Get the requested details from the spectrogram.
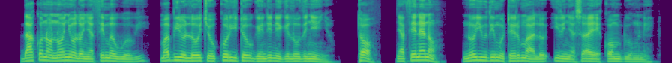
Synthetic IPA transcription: d̪akɔnɔnɔɲwɔlɔɲat̪ɪmawowi | mabiɾolot͡ʃokoɾitoːɡendinɪɡɪlʊd̪ɲɪɲɔ | tɔ | ɲat̪ɪnɛnɔ | nojud̪imoteɾmaloʔiɾɲasa̰jɛːkɔmdwoŋnɛ

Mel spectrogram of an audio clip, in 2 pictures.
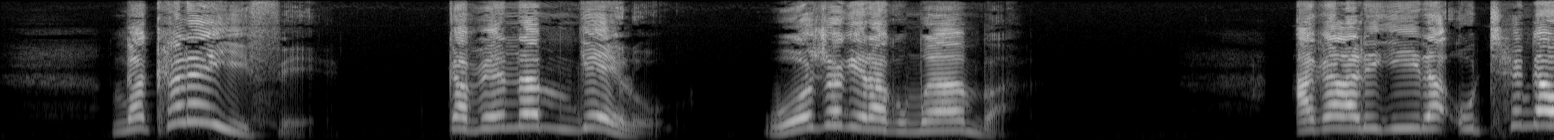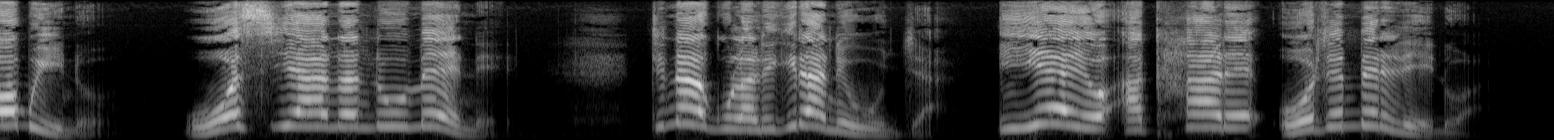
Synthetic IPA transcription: ŋɡakʰalɛifɛ̰ | kapɛnam̩ŋɡɛlɔ̰ | wɔt͡ʃɔkɛɾak̬umwaːmba̰ | akalalikiɾaʔutʰɛŋɡawaɓwinɔ | wɔsijanandiumɛnɛ | tinak̬ulalik̬iɾaniuːd͡ʒa̰ | ijɛjɔʔakʰalɛwɔt̬ɛmbɛɾɛɾɛːɗwa

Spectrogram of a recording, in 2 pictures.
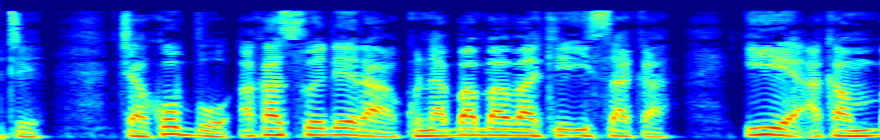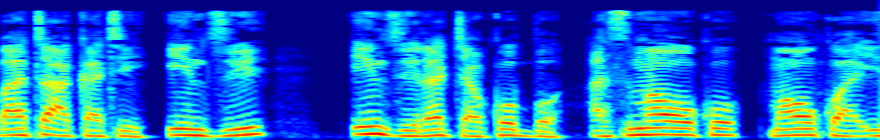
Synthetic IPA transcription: d͡ʒako̞bʱo̞ʔakaswe̞ɗe̞ɾakunaɓaɓaʋake̞isaːka | ije̞ʔa̰kamuɓataːkaːtiiː | nzwiɾad͡ʒako̞ːbʱo̞asimao̞ko̞mao̞koai

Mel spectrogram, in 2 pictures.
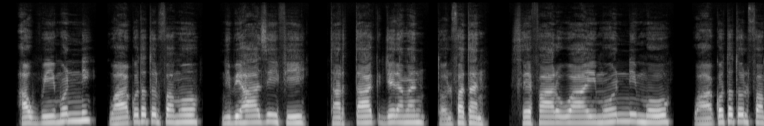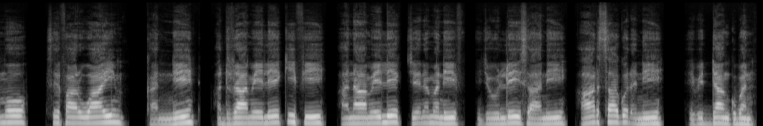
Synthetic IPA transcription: ʔɐwːiːmɔnːɪ | waːkʼɔt̪ɐt̪ɔlfɐmo̞ː | nɪbɪhaːziːfɪ | t̪ɐɾt̪aːkʼd͡ʒɛᶑɐmɐnt̪ɔlfɐt̪ɐn | sɛfaːɾwaːjɪmo̞ːnːɪmːo̞ː | waːkʼɔt̪ɐt̪ɔlfɐmo̞ː | sɛfaːɾwaːjiːŋ | kɐnːeːn | ɐd̪ɾaːmeːleːkiːfɪ | ɐnaːmeːleːk̚d͡ʒɛᶑɐmɐniːf | ɪd͡ʒo̞ːlːe̞ːɪsaːniː | aːɾsaːɡɔᶑɐniː | ɛbɪd̪ːaːŋɡʊbɐn

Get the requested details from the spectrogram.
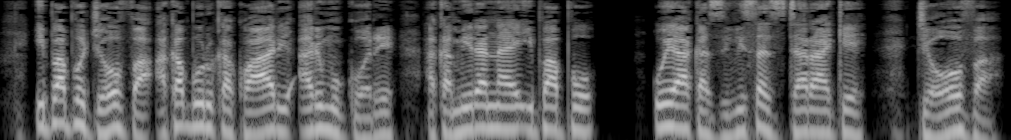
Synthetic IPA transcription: ipap̬o̞d͡ʒe̞ɦo̞vʱaʔakaɓuɾukakwaːɾiʔaɾimuɡʱo̞ːɾe̞ | akamiɾanajeipaːpo̞ | uje̞akaziʋisazitaɾaːke̞ | d͡ʒe̞ɦo̞ːvʱa

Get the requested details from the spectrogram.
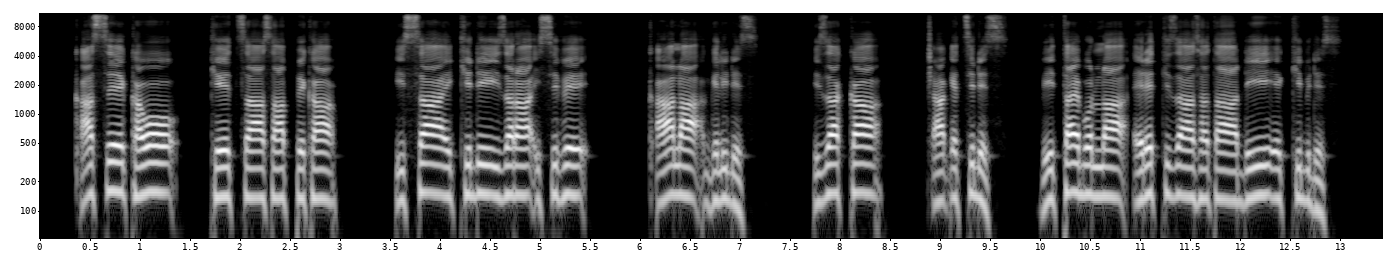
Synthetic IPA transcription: kʼɐsːɛkɐwɔ | ke̞ːt͡sːaːsaːpːɛkɐ | ʔɪsːaɛkːɪd̪ɪːzɐɾɐɪsːɪfɛ | kʼaːlɐɡɛlɪd̪ɛs | ʔɪzɐkːɐ | t͡ʃʼaːkʼɛt͡sːɪd̪ɛs | biːt̪ːɐjbɔlːɐʔɛɾɛt̪ːɪzɐːs̬ɐt̪ad̪iːɛkːɪbɪd̪ɛs

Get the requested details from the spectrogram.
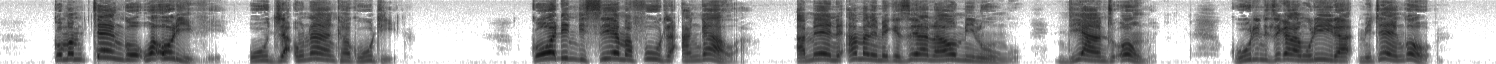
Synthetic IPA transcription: kɔmam̩tɛŋɡɔwaʔɔlivḭ | ud͡ʒaʔunaŋkʰakuːtḭ | kɔɗindisijɛmafut̬aʔaŋɡawa̰ | amɛnɛʔamalɛmɛk̬ɛzɛɾanawɔmilṵŋɡu | ndijɛantʰuʔɔmwɛ | kutindid͡zikalamuliɾamitɛːŋɡɔ

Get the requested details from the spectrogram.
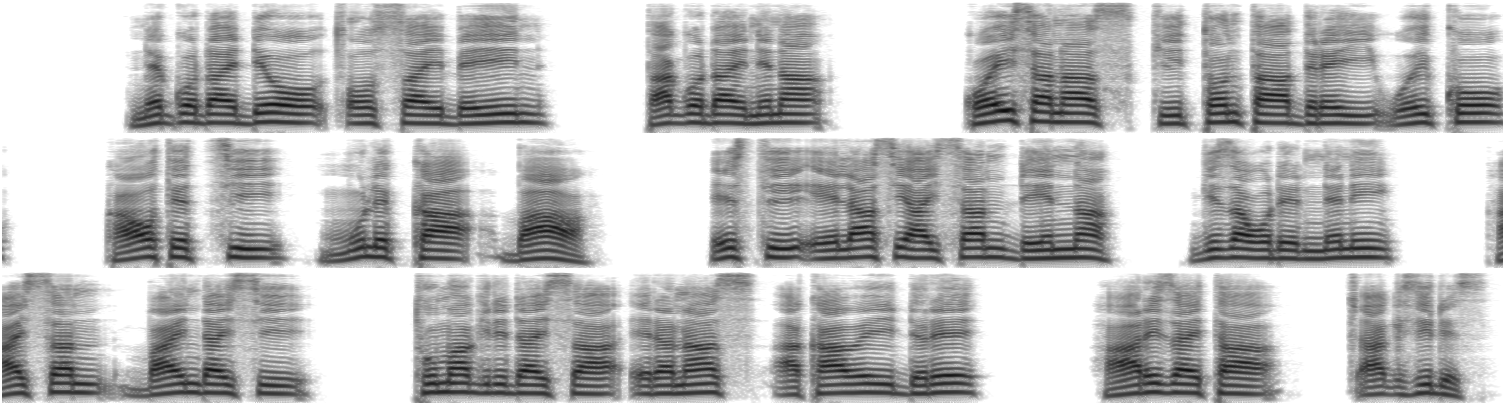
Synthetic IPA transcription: nɛɡɔd̪ɐjd̪ɛjɔt͡sʼo̞ːsːɐjbɛjiːn | t̪ɐɡɔd̪ɐjnɛnɐ | kɔjsɐnaːskiːt̪ːɔnt̪ːaːd̪ɛɾɛjwʔɔjkːɔ | kawɔt̪ɛt͡sːi | mʊlɛkːɐbaːwɐ̰ | ʔɪst̪ːɪeːlaːsɪhɐjsːɐnd̪e̞ːnːɐ | ɡɪzɐwɔd̪ɛnːɛnɪ | hɐjsːɐnbɐjnd̪ɐjsːɪ | t̪ʊmɐɡɪd̪ɪd̪ɐjsːɐʔɛɾɐnaːsɐkaːwɛjd̪ɛɾɛ | haːɾɪzɐjt̪ɐ | t͡ʃʼa̰ːkʼɪs̬ɪd̪ɛs

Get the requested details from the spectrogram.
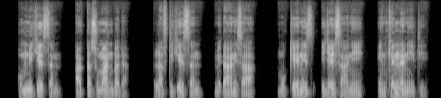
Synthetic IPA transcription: hʊmnɪke̞ːsːɐn | ɐkːɐsʊmaːnbɐd̪ɐ | lɐft̪ɪke̞ːsːɐn | mɪᶑaːnɪsaː | mʊkːe̞ːnɪsɪd͡ʒɐɪsaːniː | hɪŋkɛnːɐniːt̪ɪ

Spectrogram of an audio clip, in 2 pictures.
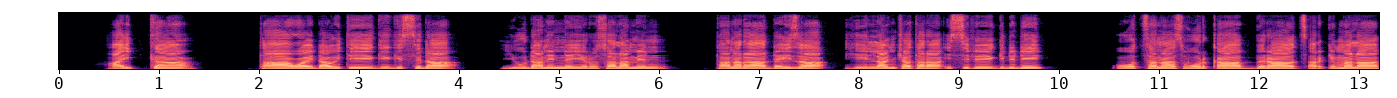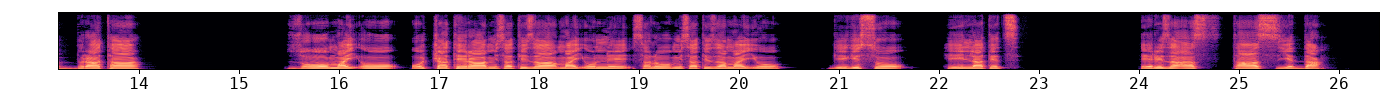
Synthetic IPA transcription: hɐ̰jkːɐ | t̪ɐaːwɐjd̪ɐwɪt̪ɪɡiːɡɪsːɪd̪ɐ | jʊhʊd̪ɐnɪnːɛjɛɾʊsalɐmɛn | t̪ɐnɐɾɐd̪ɛʔɪzɐ | hiːlːɐnt͡ʃːɐt̪ɐɾɐʔɪsːɪfɛɡɪd̪ɪd̪ɪ | ʔo̞ːt͡sːɐnaːswɔɾkʼːɐbɪɾɐt͡sʼɐɾkʼːɪmɐlɐbɪɾɐt̪ɐ | zɔʔɔmɐjʔɔɔt͡ʃːɐt̪eːɾɐmɪsɐt̪ɪzɐmɐjʔɔnːɛsɐlɔmɪsɐt̪ɪzɐmɐjʔɔ | ɡiːɡɪsːɔ | hiːlːɐt̪ɛt͡s | ɛɾɪzɐːs | t̪aːsjɛd̪ːɐ

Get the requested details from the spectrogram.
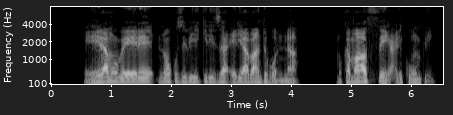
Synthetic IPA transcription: e̞ɾamuβe̞ːɾe̞no̞ːkuziβiːkiɾizaʔe̞ɾjaːβaːntuβo̞nːa | mukamawafːe̞a̰likuːmpḭ

